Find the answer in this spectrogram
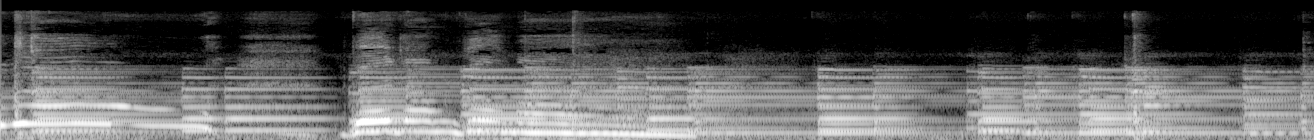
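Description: A woman singing a slow, gliding melody over sustained electronic keyboard chords. Her last phrase slides downward and stops about halfway through, leaving the keyboard chords alone, fading and struck again.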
